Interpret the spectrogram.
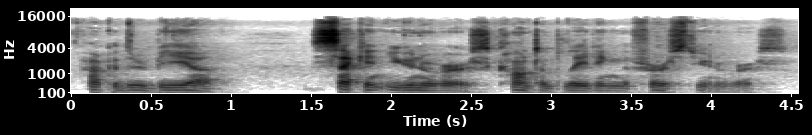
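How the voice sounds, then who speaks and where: Low flat-voiced guy leading a meditation, slow and calm with long pauses. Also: gravelly. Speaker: meditation teacher. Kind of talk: guided meditation.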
